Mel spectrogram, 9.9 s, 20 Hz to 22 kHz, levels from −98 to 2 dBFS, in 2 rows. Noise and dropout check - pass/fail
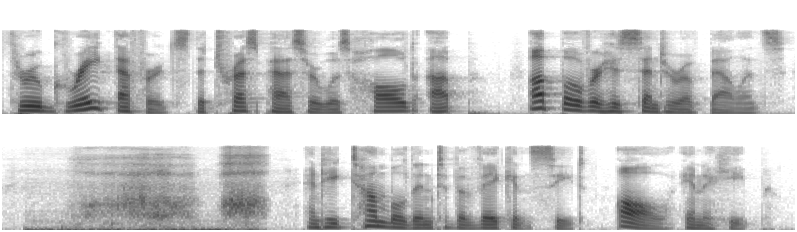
fail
